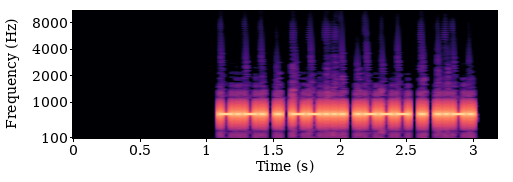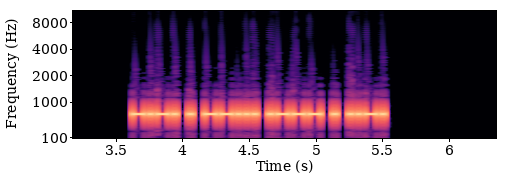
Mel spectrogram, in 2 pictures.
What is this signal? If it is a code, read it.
Morse code, heard as a keyed tone, about 40 wpm, 700 Hz. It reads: CE7JEF CE7JEF
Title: DXCC-100 Call Signs - 6 Characters - Repeated 2x - 40wpm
